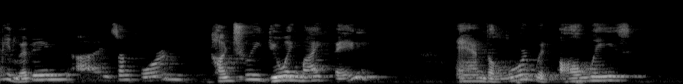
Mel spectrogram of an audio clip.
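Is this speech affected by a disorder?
Yes: cleft palate; congenital cleft palate, many painful oral surgeries from 3 months to 16 years, 10 years braces; 7 years of speech therapy, oral appliance once worn to help speak properly.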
